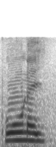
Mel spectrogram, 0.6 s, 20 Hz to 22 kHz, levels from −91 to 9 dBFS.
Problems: constant background noise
